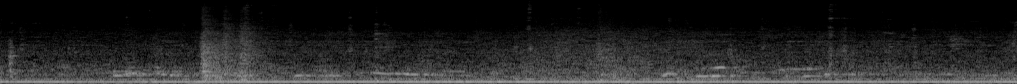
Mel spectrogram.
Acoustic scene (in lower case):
restaurant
